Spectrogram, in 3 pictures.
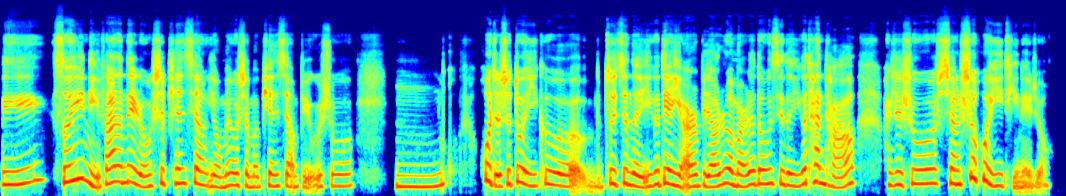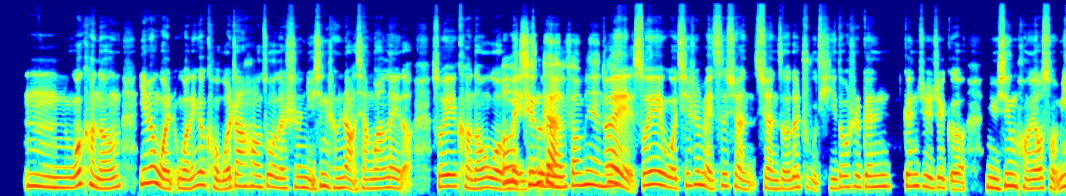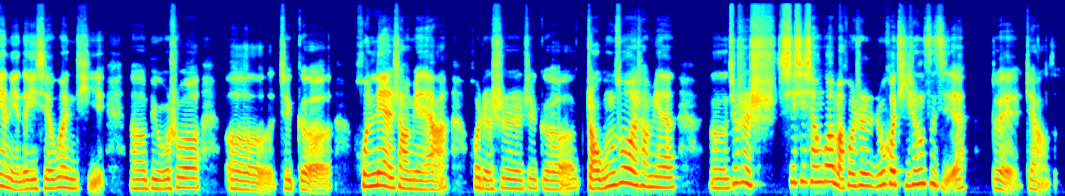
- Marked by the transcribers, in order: surprised: "咦"; surprised: "最近的一个电影儿、比较热门儿的东西的一个探讨"
- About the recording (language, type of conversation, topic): Chinese, podcast, 你怎么让观众对作品产生共鸣?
